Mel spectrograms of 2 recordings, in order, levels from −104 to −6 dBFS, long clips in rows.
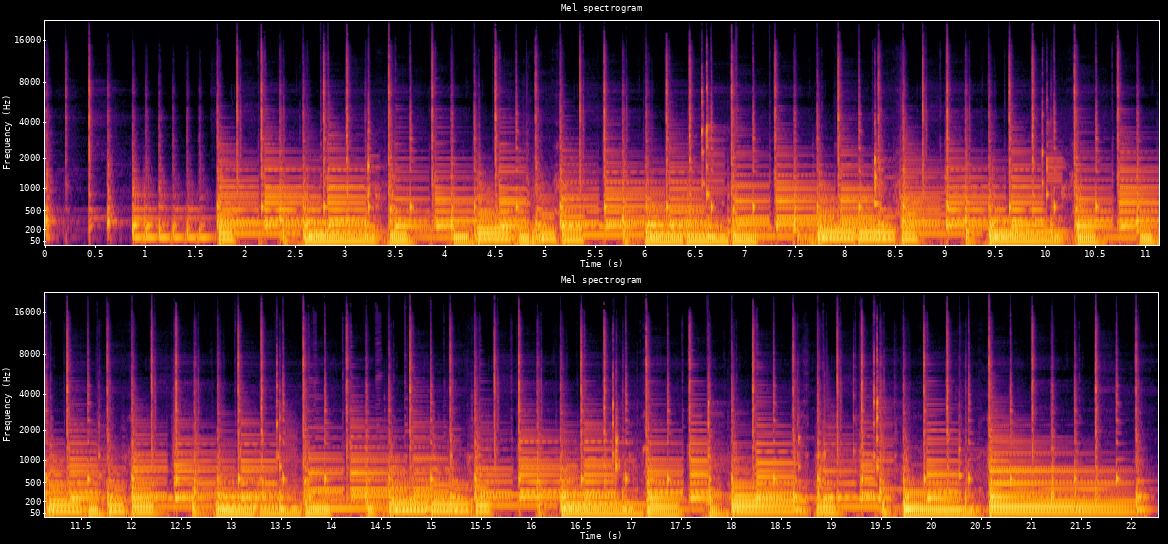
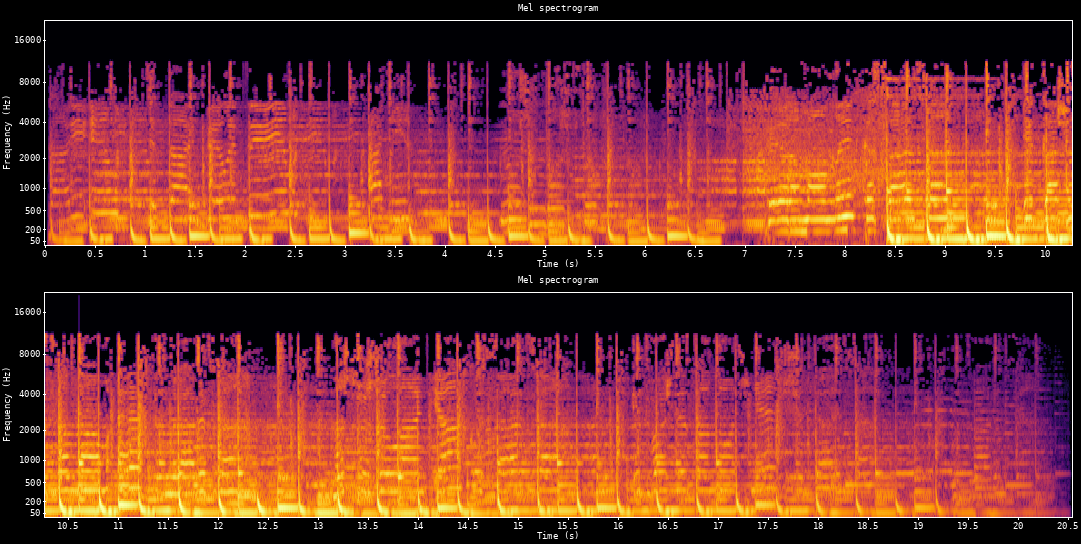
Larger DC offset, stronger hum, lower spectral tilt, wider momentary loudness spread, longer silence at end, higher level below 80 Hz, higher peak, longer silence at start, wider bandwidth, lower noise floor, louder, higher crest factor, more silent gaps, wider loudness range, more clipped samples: neither; neither; first, -7.5 dB/octave vs -6 dB/octave; second, 5 LU vs 14 LU; second, 0.05 s vs 0.45 s; second, -28 dBFS vs -22 dBFS; second, -4 dBFS vs 0 dBFS; about the same, 0 s vs 0.05 s; first, 15 kHz vs 11.5 kHz; about the same, -40 dBFS vs -43 dBFS; second, -22 LUFS vs -16 LUFS; about the same, 16 dB vs 16 dB; neither; second, 1 LU vs 11 LU; neither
